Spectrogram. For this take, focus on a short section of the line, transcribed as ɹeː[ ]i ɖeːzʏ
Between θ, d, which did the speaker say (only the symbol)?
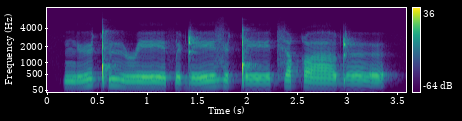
θ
